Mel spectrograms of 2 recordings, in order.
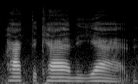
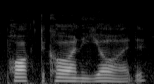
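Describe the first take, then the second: First: It is spoken in a Boston accent. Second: It is spoken in a New York accent. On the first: "if you're from Boston, you say" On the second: "if you're from the city or whatever, you say"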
